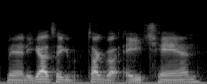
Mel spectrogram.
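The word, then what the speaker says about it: Achane: I guess that's how you say his name now. Yeah, I guess he corrected it because, you know, he had an interview, I'm sure, and he wanted to get it straight. So, yeah, it's A-chan.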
